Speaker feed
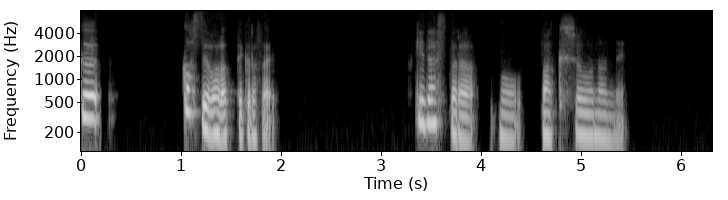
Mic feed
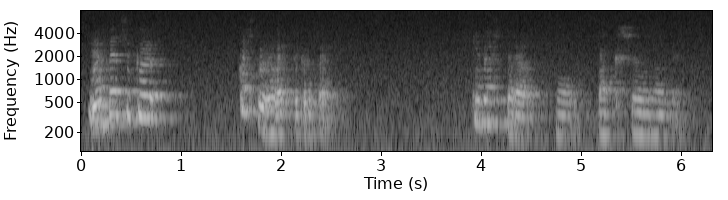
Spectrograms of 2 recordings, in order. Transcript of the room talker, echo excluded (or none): none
